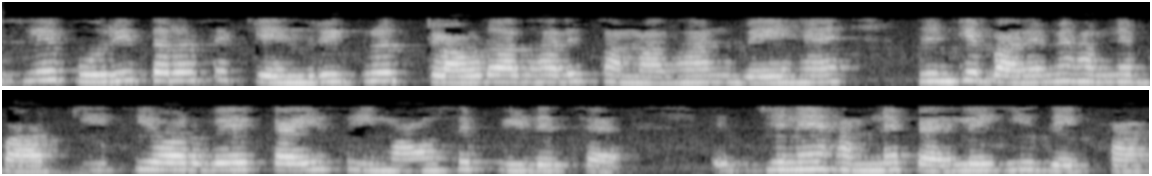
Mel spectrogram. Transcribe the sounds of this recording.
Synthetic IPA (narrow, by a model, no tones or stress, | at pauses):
ɪsliepuːɾit̪ɐɾəɦsekẽːnd̪ɾiɡɾʊt̪klaːʊɖaːd̪ʱaːɾɪt̪sɐmaːd̪ʱaːnʋeɦɛ̃ | d͡ʒɪnkebaːɾemẽɦɐmnebaːt̪̚kit̪ʰiɔːɾʋekɐisiːmaːõsepiːɽɪt̪ɦɛ̃ː | d͡ʒɪnɦẽɦɐmnepɛɦleɦid̪eːkʰa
